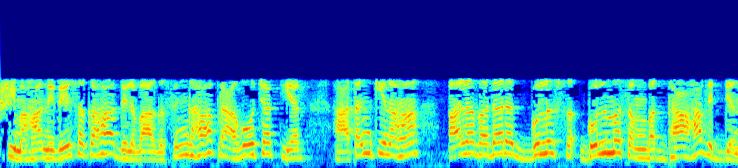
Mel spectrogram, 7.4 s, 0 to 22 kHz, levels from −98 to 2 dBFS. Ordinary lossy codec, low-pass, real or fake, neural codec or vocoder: none; 3.6 kHz; real; none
